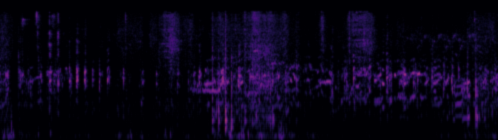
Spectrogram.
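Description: A flock of brown laying hens clucking and calling over one another, with a few scattered low knocks.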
